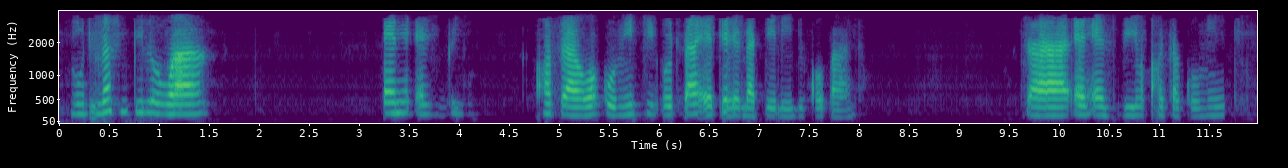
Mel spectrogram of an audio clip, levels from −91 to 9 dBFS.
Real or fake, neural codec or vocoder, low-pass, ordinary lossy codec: fake; codec, 16 kHz in and 24 kHz out, 0.6 kbps, FireRedTTS-2 codec; 3.6 kHz; MP3, 24 kbps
